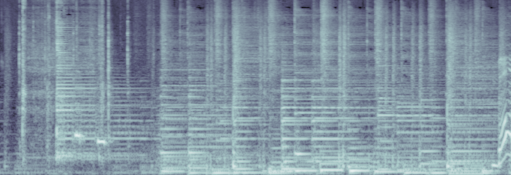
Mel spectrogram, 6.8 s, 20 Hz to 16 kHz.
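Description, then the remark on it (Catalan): A steady clock tick-tock counts toward eight o'clock in the morning, running through a full, bright musical backdrop, the ticking fairly prominent, with sustained tones and chimes layered over it and no voices. “l'equip del programa es reunia al rebador a esperar que el rellotge toqués les 8”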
